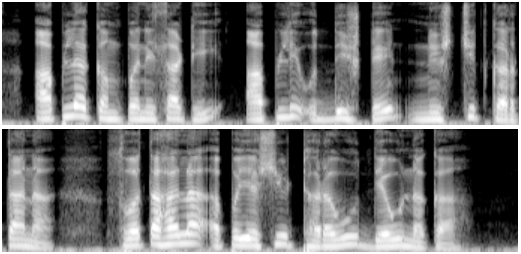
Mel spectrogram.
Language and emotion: Marathi, neutral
